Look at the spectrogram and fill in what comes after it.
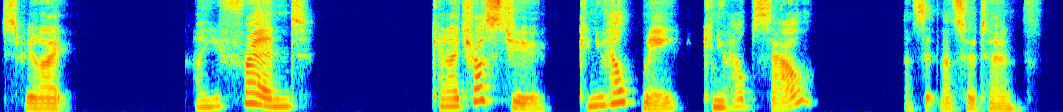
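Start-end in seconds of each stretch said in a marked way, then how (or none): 1.5-6.1 tiny, bewildered, confused fairy creature voice. A confused fairy under the tree talks down to you: very quiet tiny fairy voice. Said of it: "a very confused little tiny fairy voice very quietly talk down to you".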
